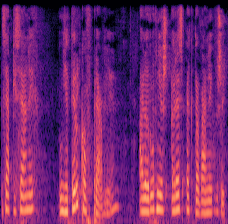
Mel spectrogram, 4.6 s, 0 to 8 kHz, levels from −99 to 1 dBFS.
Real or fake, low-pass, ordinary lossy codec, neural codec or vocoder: fake; 7.2 kHz; none; codec, 16 kHz, 8 kbps, FreqCodec, smaller model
